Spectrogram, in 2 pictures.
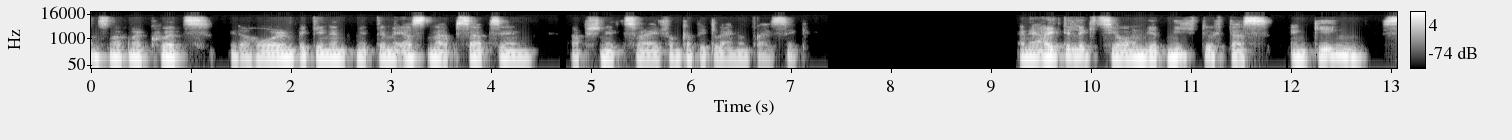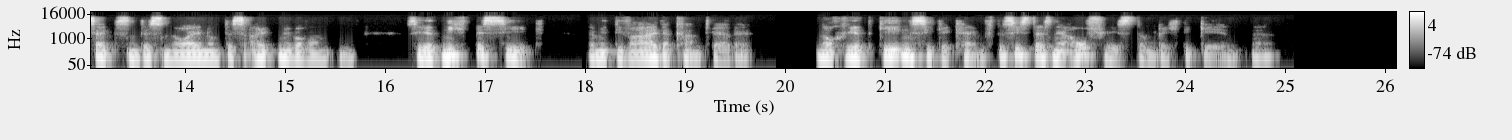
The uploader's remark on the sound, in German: Zoom-Session. Veranstaltet von der Aleph Akademie.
